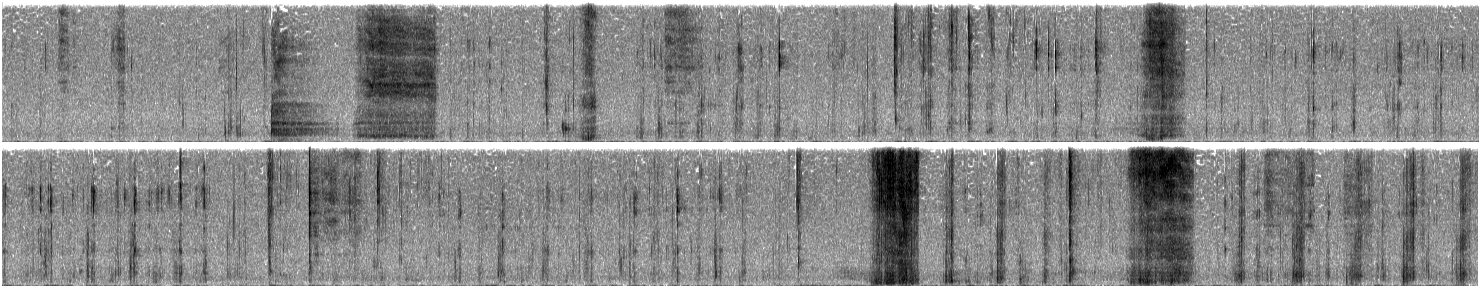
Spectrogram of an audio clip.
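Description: A person eating up close: continual chewing and crunching of kimchi and noodles, broken by several louder slurps of spicy noodle soup.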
